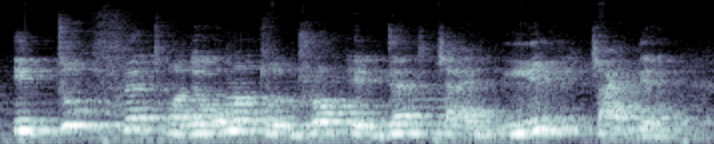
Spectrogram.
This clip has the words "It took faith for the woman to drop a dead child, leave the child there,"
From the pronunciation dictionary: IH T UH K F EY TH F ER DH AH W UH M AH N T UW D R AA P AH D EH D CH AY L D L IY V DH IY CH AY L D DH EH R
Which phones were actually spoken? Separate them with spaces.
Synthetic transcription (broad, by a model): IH T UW K F EY T F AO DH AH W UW M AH N T UW D R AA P AH D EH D CH AY L D L IY V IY CH AY L D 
